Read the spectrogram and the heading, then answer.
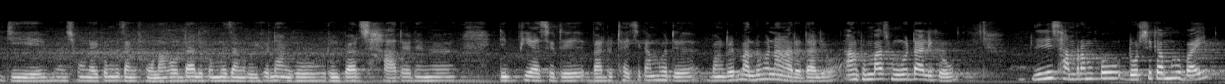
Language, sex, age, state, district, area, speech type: Bodo, female, 30-45, Assam, Chirang, urban, spontaneous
